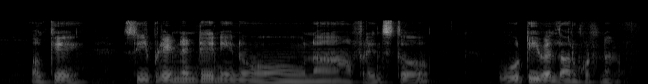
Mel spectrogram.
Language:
Telugu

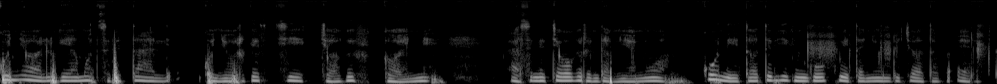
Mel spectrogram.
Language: Kalenjin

